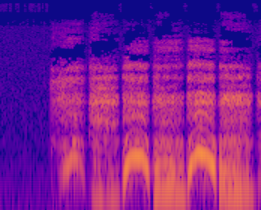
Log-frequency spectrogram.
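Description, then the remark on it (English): A voice imitates heavy, out-of-breath panting after running: about six quick, loud, voiced breaths in a steady rhythm, with no talking. “Gerda leant against the wall and panted like a hot dog on a sunny day.”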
